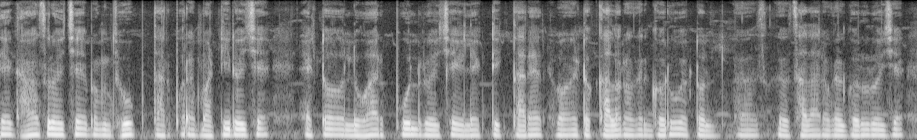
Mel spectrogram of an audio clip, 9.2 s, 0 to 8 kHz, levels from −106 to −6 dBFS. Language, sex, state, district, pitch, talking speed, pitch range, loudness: Bengali, male, Jharkhand, Jamtara, 115 Hz, 170 wpm, 110-120 Hz, -19 LUFS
